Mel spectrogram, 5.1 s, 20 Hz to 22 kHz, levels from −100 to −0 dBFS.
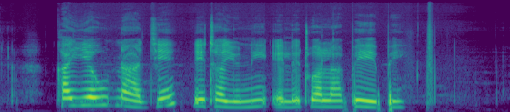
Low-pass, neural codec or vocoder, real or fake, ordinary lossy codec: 19.8 kHz; none; real; none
